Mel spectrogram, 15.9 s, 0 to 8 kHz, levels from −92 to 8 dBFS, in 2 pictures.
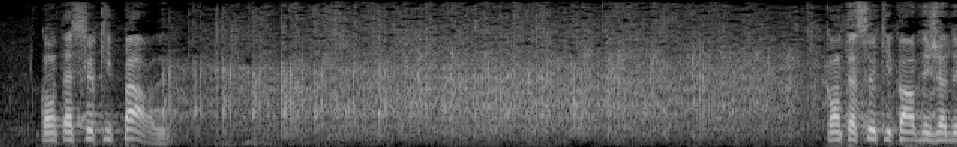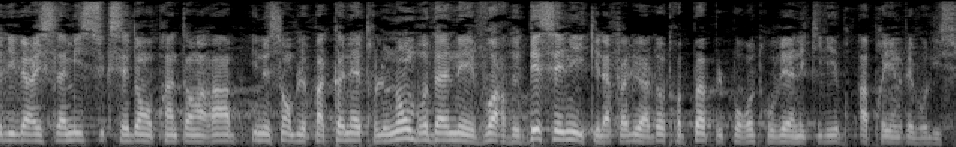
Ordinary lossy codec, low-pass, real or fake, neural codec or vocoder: none; none; fake; codec, 16 kHz, 8 kbps, FreqCodec, larger model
